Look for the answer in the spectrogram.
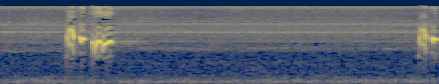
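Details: Lure recording of a wild sooty-headed bulbul's natural song for attracting wild birds: one lively phrase of sharp, rising-and-falling whistled notes, then the start of the next phrase near the end.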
